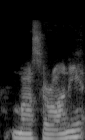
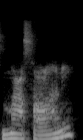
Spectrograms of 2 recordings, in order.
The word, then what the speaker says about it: Maasarani: my name is maserani i'm i'm happy with that pronunciation uh it's masarani uh but english lacks a few letters here and there um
